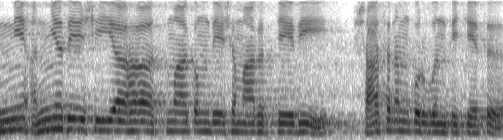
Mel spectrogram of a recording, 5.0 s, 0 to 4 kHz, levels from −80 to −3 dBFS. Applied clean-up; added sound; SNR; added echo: none; none; none; none.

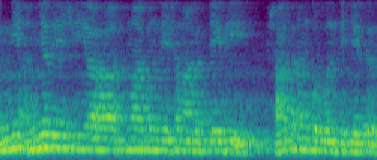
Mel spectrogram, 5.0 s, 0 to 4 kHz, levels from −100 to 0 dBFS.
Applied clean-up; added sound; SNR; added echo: none; none; none; reverberation time 0.9 s.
